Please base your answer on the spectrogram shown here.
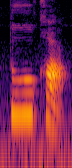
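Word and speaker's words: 十日: 8 youka, 9 kokonoka, 10 itu tuka. O-nya panjang karena double.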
